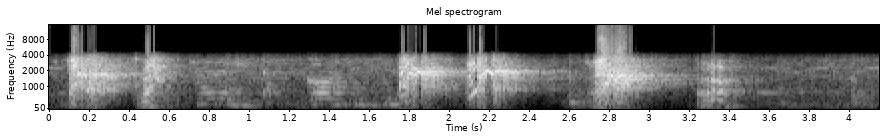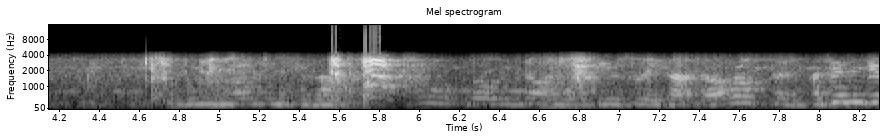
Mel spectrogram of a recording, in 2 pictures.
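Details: Six-month-old Cairn terrier and Westie cross puppy indoors, barking in sharp bursts that are spaced irregularly. A person talks between the barks.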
